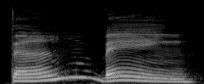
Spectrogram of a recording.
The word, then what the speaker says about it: também: Também, também, também. Like ing in English.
